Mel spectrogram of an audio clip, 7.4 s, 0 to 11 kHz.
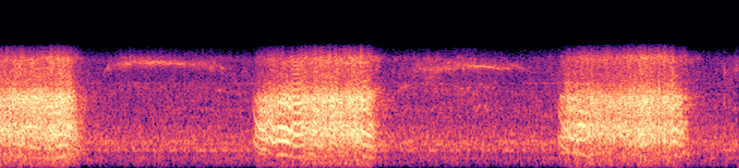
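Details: Snoring in a sleeping 3-year-old girl: three loud, rough breaths about three seconds apart, roughly 20 a minute, with quiet gaps between them.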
